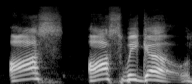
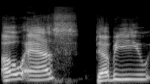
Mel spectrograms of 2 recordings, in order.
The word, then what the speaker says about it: Oswego: So it was Oswego, like in Oswego. Oswego, New York. Oswego? I know. Osweego is how she's pronouncing it.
